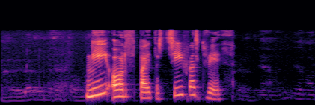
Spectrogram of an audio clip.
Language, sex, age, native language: Icelandic, female, 20-29, Icelandic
